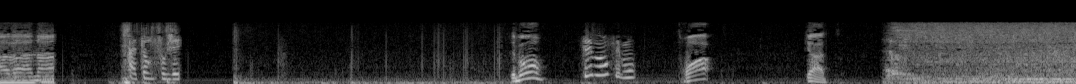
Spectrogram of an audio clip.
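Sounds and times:
speech: 1.4s - 1.8s, 5.1s - 7.2s, 8.0s - 9.2s
shower water running: 8.8s - 10.7s.

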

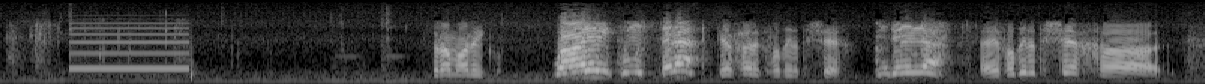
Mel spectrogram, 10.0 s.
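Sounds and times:
electronic telephone line tone as a phone-in call is taken: 0.6s - 1.6s
speech: 3.6s - 9.8s.

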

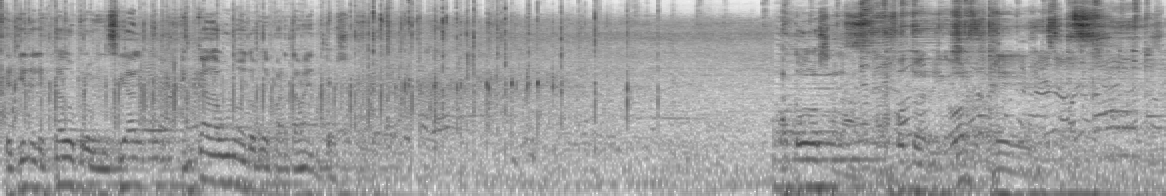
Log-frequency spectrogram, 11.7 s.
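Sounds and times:
speech: 0.0s - 4.0s, 7.7s - 11.2s
applause: 0.0s - 7.1s.

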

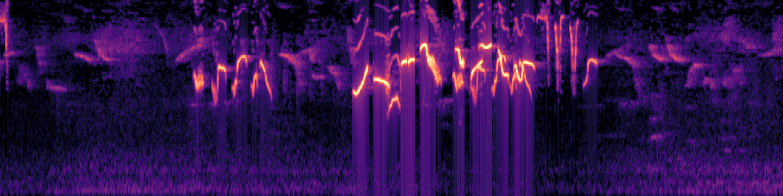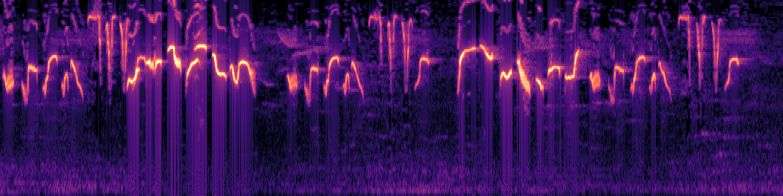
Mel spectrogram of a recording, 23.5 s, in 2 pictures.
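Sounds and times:
Oriental magpie-robin singing: 0.0s - 0.2s, 2.9s - 4.5s, 5.2s - 9.1s, 11.8s - 22.9s.

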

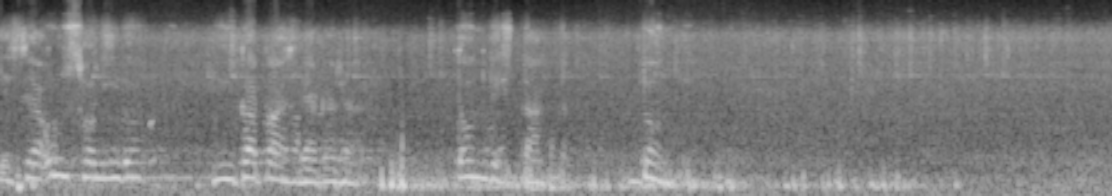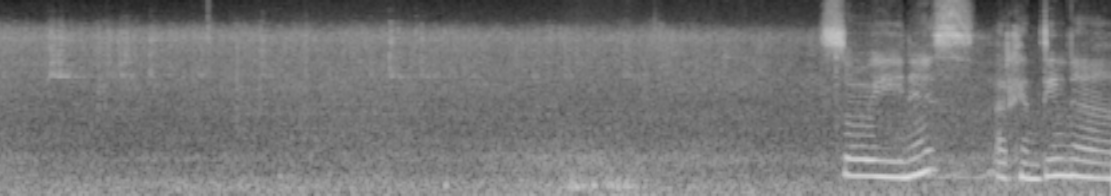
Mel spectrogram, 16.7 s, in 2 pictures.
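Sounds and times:
speech: 0.0s - 5.2s, 14.6s - 16.6s
rain falling: 0.0s - 16.6s.

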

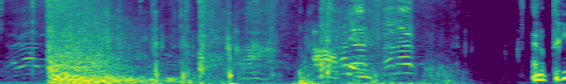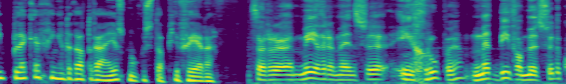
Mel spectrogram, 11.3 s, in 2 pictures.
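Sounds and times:
illegal fireworks aimed at emergency workers exploding in Nieuw-Beierland, Netherlands: 0.5s - 2.4s
speech: 3.5s - 4.4s, 5.3s - 11.3s.

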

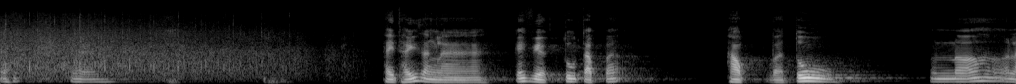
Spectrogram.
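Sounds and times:
applause from an assembly of Buddhist practitioners at a Dharma talk: 0.0s - 3.8s
speech: 0.7s - 1.2s, 3.8s - 6.3s, 7.3s - 8.5s, 9.3s - 10.1s.

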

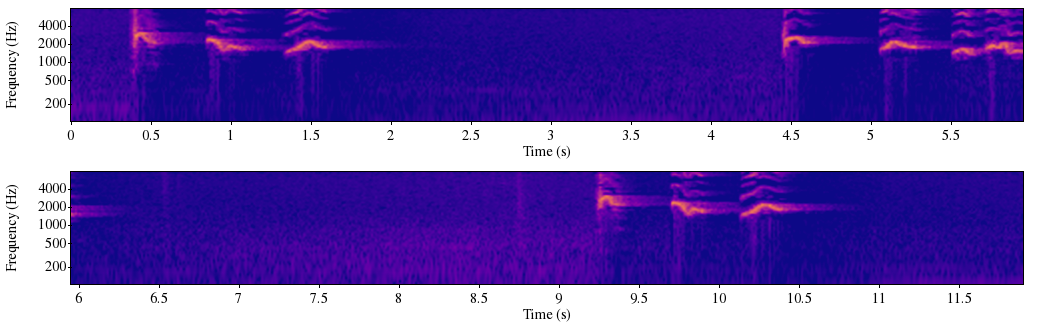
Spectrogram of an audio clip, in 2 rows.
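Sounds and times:
red-throated parrotfinch Erythrura psittacea calling: 0.4s - 2.0s, 4.4s - 6.2s, 9.2s - 10.8s.

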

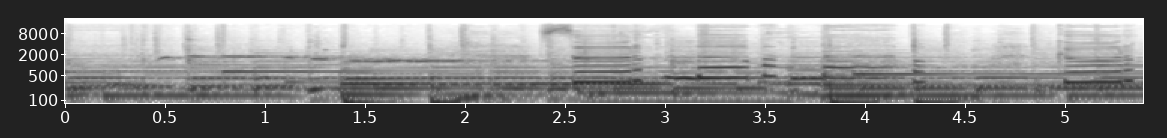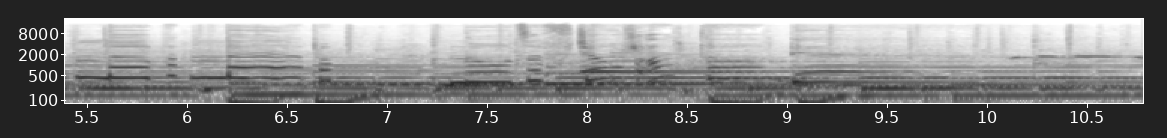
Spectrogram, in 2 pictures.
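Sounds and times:
person whistling a melody: 0.0s - 4.1s, 9.8s - 10.7s
instrumental backing with steady bass and chords: 0.0s - 10.7s.

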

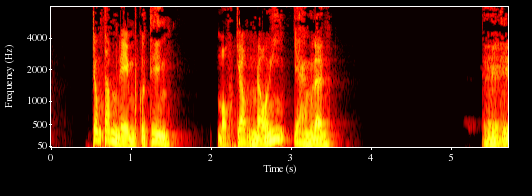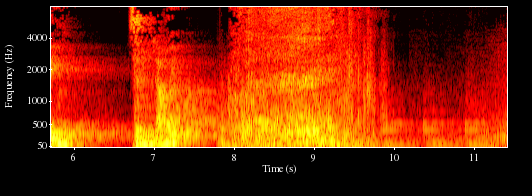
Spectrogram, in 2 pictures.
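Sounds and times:
speech: 0.5s - 3.6s, 5.4s - 6.1s, 6.7s - 9.2s
thunderous rumbling roar: 7.9s - 9.8s.

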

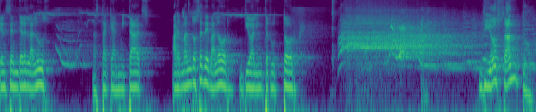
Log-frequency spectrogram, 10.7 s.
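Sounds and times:
speech: 0.0s - 1.1s, 1.8s - 6.8s, 9.6s - 10.7s
man's shrill sustained scream: 6.7s - 9.3s.

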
